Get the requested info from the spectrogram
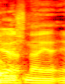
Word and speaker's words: Stolichnaya: They actually recommend Stolichnaya. I don't know. You Stoli. – Know. Stoli. Yeah. – Stolichnaya.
